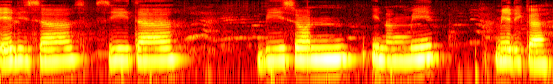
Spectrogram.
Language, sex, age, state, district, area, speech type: Nepali, female, 45-60, West Bengal, Kalimpong, rural, spontaneous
